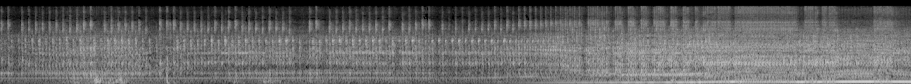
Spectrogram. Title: She's Good For 10,000 More Miles. What's A Rod Knock?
